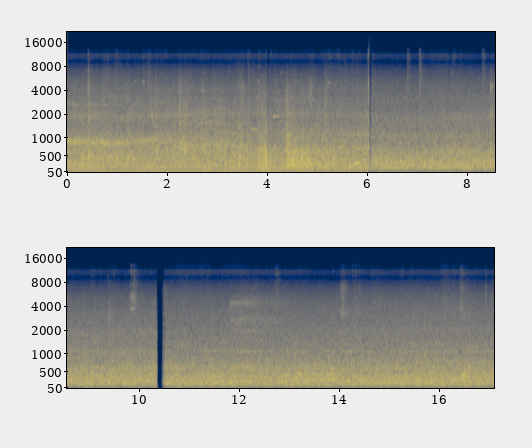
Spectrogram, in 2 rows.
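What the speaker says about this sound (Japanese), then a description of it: "次は2番乗り場の電車、普通館林行きの電車に、乗車したいと思います。" A JR local train bound for Tatebayashi runs along a Japanese railway line, with a continuous rumbling roll and clickety wheel noise from up close, with voices faintly present beneath the running sound and a brief dropout partway through.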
